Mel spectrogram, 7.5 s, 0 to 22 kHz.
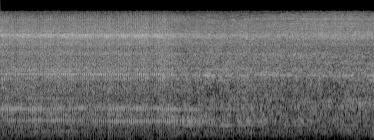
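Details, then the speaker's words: Cheap variable-speed multi-function jigsaw cutting 2 mm mild steel at low speed, heater fan in background: buzzy high whir with rattle dropping in pitch as the motor bogs down and slows under load. "you can hear it bog down and slow down it does that when i got given it"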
